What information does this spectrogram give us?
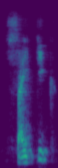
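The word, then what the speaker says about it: psychic: होता है रसीद और साइकिक साइकिक मतलब होता है मानसिक तो वहां पर पी का साउंड नहीं आ रहा है नेक्स्ट है एस का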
